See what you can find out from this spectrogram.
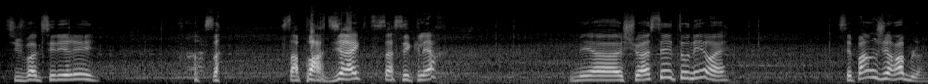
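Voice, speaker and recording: High-voiced man chatting casually while riding. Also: a little slow, long pauses, a bit bright, a little hiss or hum. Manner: informal, slangy, thinking aloud. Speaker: vlogger reviewing an electric scooter. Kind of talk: casual spoken vlog commentary while riding. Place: outdoors, riding on city roads.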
